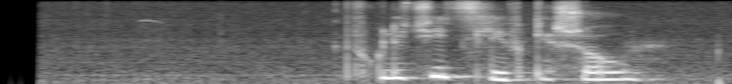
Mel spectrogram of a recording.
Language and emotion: Russian, neutral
